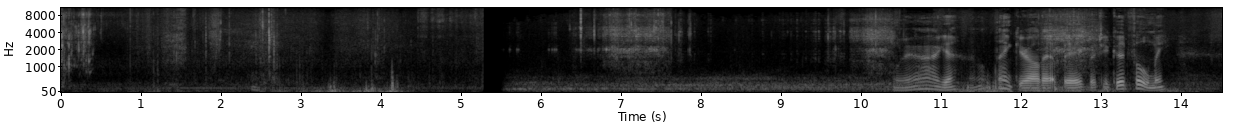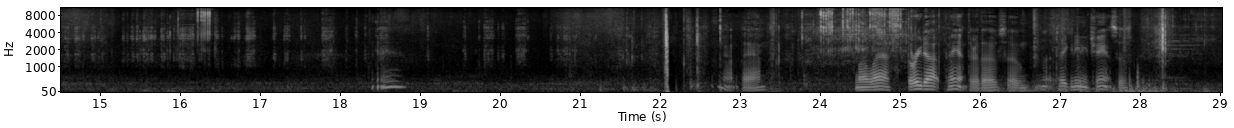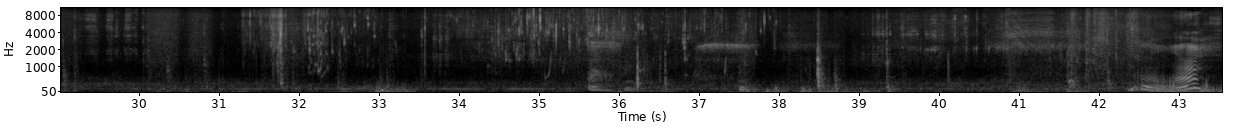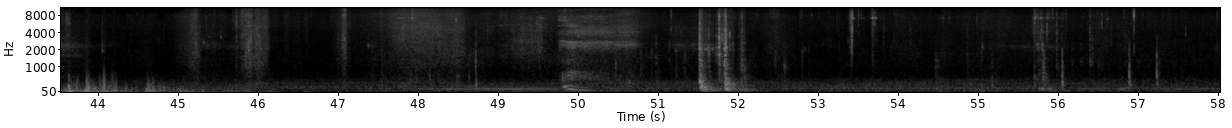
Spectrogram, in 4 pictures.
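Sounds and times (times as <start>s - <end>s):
fishing reel clicks and knocks: 23.8s - 25.2s.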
